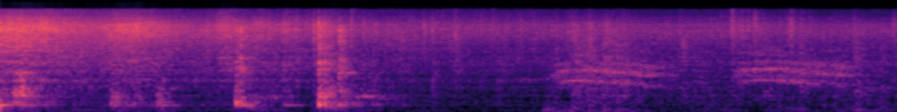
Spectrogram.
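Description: Chopped tomatoes fry in a pan for egg curry, with a steady close sizzle and several sharp scraping stirs near the start. The crackle continues alone, with no voices.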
